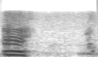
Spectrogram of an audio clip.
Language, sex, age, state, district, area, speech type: Sanskrit, female, 60+, Kerala, Kannur, urban, conversation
